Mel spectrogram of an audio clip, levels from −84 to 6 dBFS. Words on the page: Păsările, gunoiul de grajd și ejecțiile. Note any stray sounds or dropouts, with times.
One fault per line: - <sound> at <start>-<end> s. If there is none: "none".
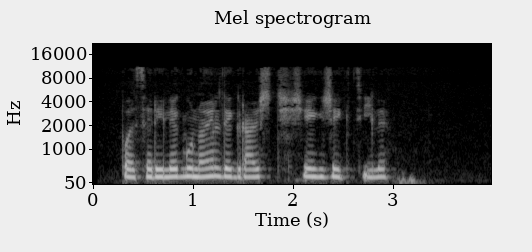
none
